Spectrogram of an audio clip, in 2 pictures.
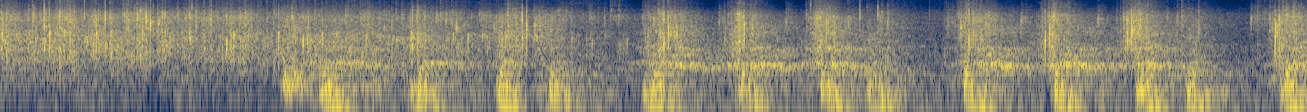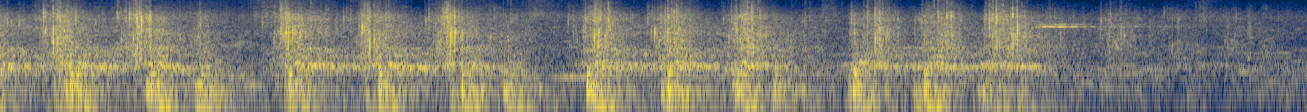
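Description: A large crowd of supporters chants loudly in unison in a big open stadium.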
